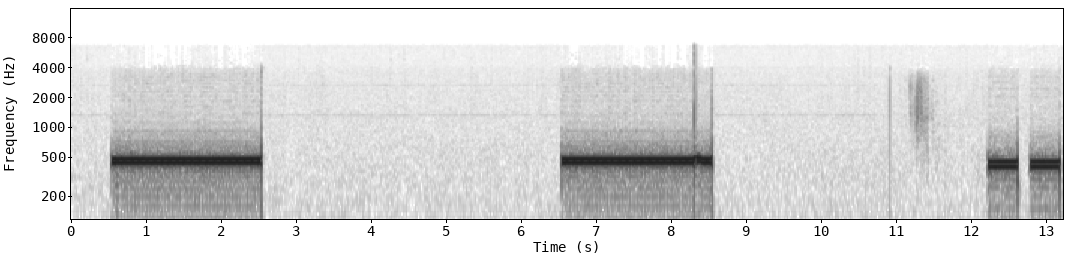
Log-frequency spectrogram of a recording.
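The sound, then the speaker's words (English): A telephone dial tone sounds while a call is being placed. It is a steady, loud, low tone in long bursts with silent gaps between them, a brief click and faint noise in one gap, and two short bursts at the end. “We'll have to call J-Kid instead.”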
